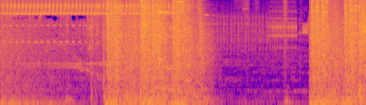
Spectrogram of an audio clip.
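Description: Grenade blasts and bursts of gunfire in the RoboCop: Rogue City video game, loud booming explosions and rapid shots in two heavy bursts with a brief lull between.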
